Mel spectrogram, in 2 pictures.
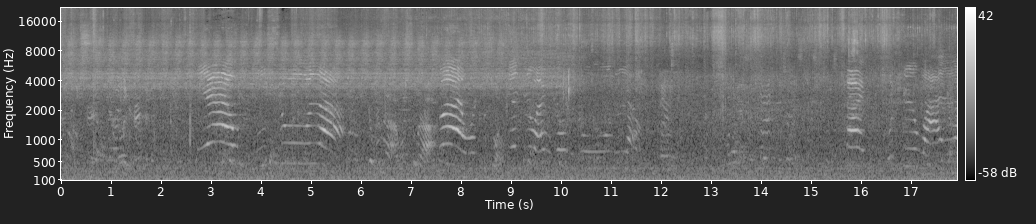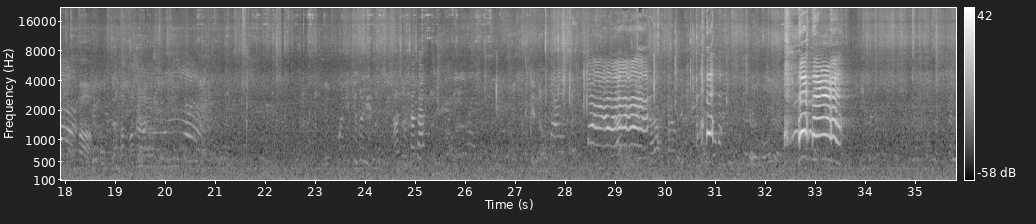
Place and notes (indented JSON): {
  "title": "臺灣大學, Da'an District, Taipei City - The university campus at night",
  "date": "2015-07-25 18:58:00",
  "description": "The university campus at night",
  "latitude": "25.02",
  "longitude": "121.54",
  "altitude": "11",
  "timezone": "Asia/Taipei"
}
